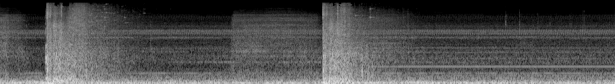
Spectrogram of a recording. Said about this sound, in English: King swiftly shuffles behind the car, pops up, aiming the barrels through the back windshield to the driver's side seat. Without hesitation, he shoots twice.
